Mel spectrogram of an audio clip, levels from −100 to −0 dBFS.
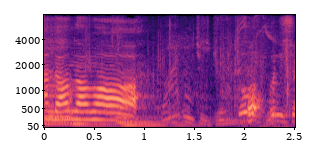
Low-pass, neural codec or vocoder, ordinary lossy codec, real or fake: none; none; none; real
